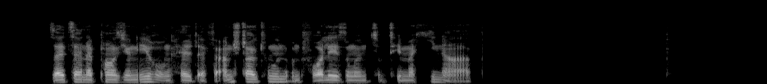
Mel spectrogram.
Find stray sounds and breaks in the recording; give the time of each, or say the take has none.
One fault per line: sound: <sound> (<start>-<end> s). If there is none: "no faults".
no faults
